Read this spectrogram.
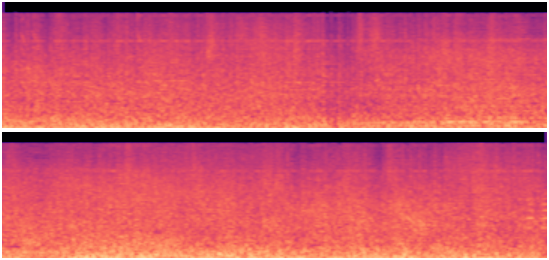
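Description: Explosions boom and rumble in quick succession.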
